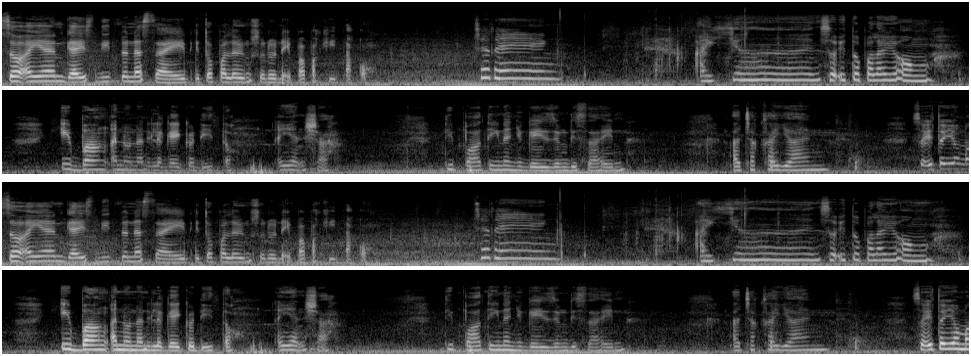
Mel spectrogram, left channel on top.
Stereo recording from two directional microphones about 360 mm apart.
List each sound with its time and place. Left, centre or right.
0.0 s speech: centre
4.8 s speech: centre
6.5 s speech: centre
10.2 s a woman's voice: centre
14.1 s speech: centre
17.0 s speech: centre
18.8 s a woman's voice: centre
